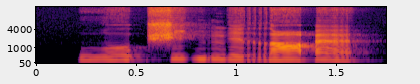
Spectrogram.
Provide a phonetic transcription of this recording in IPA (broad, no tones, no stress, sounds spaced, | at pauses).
w o ʔ ʃ i ɡ ŋ e r ɑ ʔ æ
